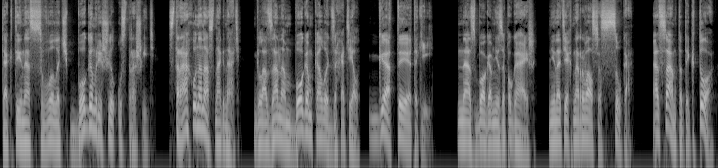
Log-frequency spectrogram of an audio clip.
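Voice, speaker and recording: A man voicing a drunk, brutal man leading a lynch mob, shouting and cursing in a menacing way. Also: fairly low pitch, expressive, unhurried, dry recording, clean studio sound. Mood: furious. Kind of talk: audiobook character voice.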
